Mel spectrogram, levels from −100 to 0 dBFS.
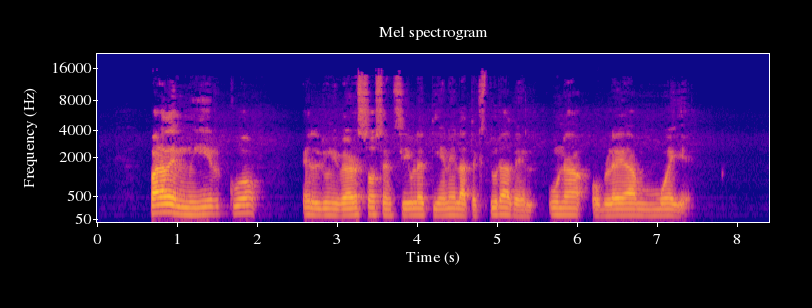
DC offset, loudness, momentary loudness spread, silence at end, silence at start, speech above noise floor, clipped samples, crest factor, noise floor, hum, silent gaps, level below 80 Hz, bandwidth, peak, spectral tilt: under 0.1%; -24 LUFS; 12 LU; 1 s; 0.7 s; 55 dB; under 0.1%; 22 dB; -78 dBFS; none; none; -66 dBFS; 15.5 kHz; -2 dBFS; -5 dB/octave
